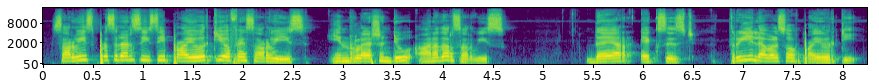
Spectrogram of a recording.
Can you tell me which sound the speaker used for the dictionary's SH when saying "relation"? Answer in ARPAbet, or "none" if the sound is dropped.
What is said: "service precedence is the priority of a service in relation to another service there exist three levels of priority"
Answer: SH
